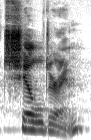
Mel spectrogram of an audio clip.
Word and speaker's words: children: One important exception where the I does not have a long I sound is the word children. Notice when you have one child, it has a long I sound. But as soon as you make it plural, the I becomes a short I sound, and we have children.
